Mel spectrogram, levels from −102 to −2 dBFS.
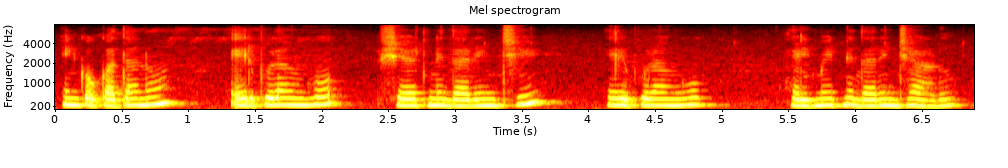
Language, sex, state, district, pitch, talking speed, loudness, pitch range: Telugu, female, Telangana, Mahabubabad, 230 Hz, 95 wpm, -14 LUFS, 220-240 Hz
